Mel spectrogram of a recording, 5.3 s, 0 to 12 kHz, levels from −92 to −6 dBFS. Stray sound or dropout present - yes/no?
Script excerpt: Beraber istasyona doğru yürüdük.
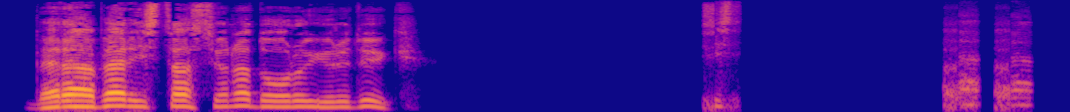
yes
